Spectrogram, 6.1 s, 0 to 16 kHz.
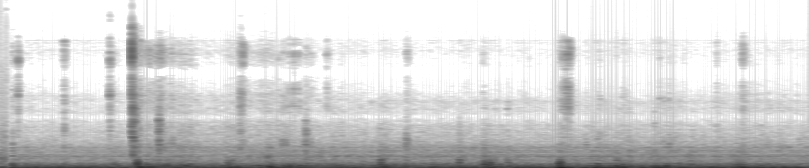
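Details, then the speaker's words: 2005 Honda Accord 4-cylinder, driving: a low rumble with sharp, irregular pops and clunks that seem to come from the driver's side suspension area, caused by a worn upper transmission mount; the suspension checked fine. "it sounds like it's coming more from the driver's side suspension area to me it sounds like a popping noise"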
